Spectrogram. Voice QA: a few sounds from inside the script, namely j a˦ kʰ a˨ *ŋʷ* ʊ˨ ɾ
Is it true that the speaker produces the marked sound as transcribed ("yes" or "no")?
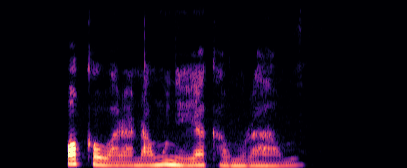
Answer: yes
